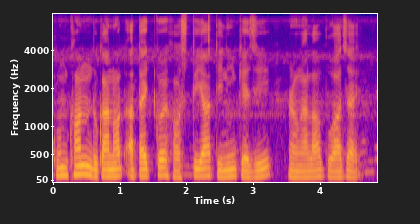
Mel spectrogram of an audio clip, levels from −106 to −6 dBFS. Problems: constant background noise, background conversations at intervals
